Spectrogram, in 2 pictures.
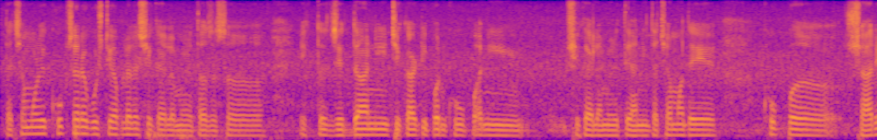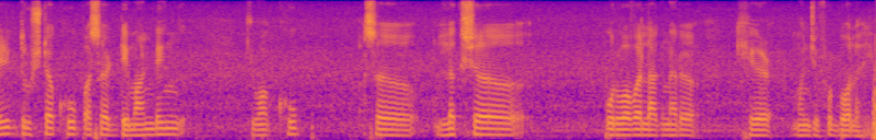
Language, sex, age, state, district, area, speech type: Marathi, male, 18-30, Maharashtra, Nanded, urban, spontaneous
